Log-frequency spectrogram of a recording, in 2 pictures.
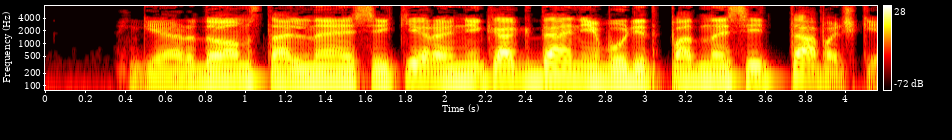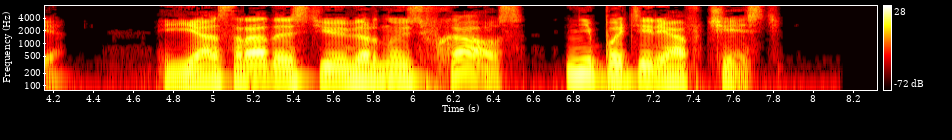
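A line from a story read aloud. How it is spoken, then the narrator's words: Proud restrained deep bass. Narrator (Russian): стараясь сдержать бурный нрав, орк гордо поднял голову и пробасил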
